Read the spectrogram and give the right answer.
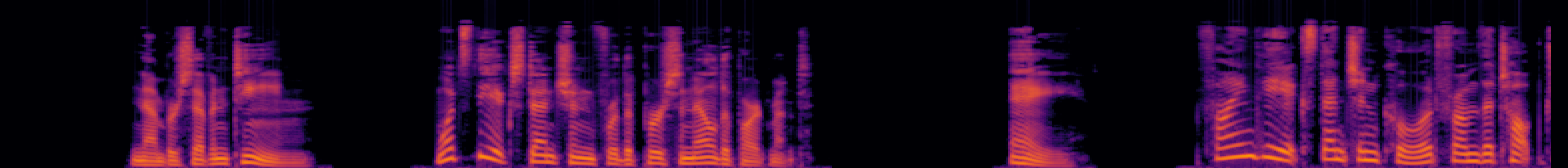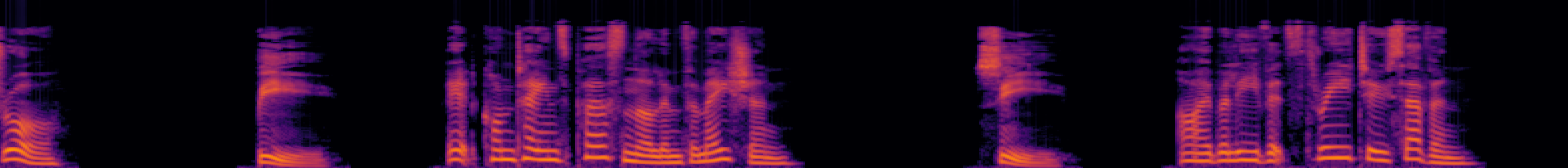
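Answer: C: I believe it's 327.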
